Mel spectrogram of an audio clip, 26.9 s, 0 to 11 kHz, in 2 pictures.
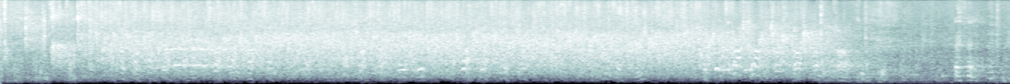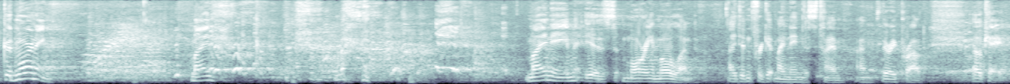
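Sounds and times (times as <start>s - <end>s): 
loud applause from a large audience: 0.0s - 11.9s
laughter: 1.2s - 13.5s, 14.6s - 20.5s, 24.3s - 26.9s
speech: 12.7s - 16.7s, 17.6s - 19.8s, 20.5s - 26.9s.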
